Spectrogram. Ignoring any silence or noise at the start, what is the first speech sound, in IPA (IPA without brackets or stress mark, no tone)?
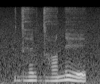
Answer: dʱ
